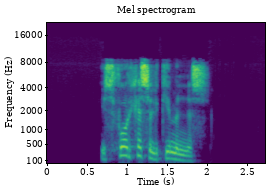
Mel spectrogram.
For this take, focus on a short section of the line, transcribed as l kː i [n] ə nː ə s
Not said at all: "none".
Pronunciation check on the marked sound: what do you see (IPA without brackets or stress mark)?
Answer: m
